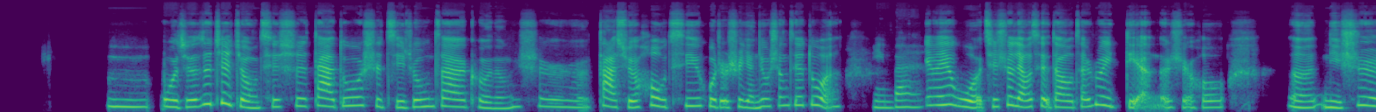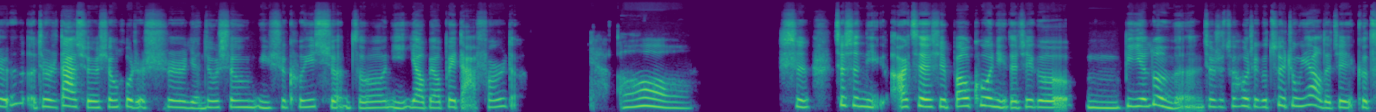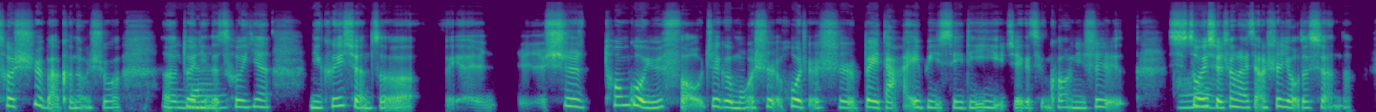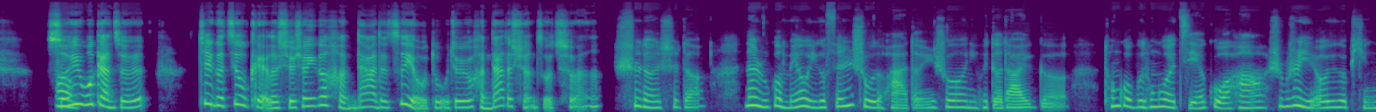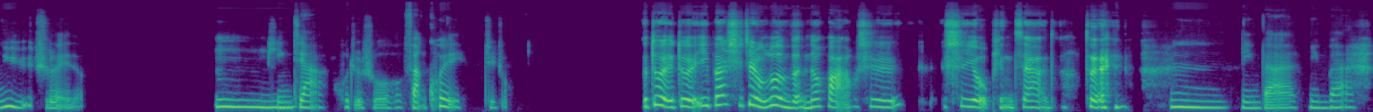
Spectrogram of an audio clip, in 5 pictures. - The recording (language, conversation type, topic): Chinese, podcast, 你怎么看待考试和测验的作用？
- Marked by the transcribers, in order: laughing while speaking: "对"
